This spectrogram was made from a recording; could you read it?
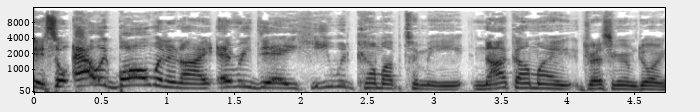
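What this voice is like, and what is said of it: Usual voice. Nothing is said of it.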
